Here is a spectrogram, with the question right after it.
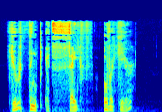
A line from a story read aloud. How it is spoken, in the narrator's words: Courtney hissed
